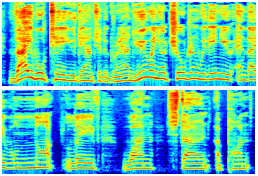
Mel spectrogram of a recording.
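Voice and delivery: a loud prophetic warning, slowing down; preaching at full force. Acted. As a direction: thunder the warning. Forceful scripture reading.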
